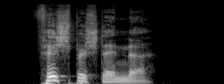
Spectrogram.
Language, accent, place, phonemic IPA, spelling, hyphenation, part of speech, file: German, Germany, Berlin, /ˈfɪʃbəˌʃtɛndə/, Fischbestände, Fisch‧be‧stän‧de, noun, De-Fischbestände.ogg
- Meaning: nominative/accusative/genitive plural of Fischbestand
